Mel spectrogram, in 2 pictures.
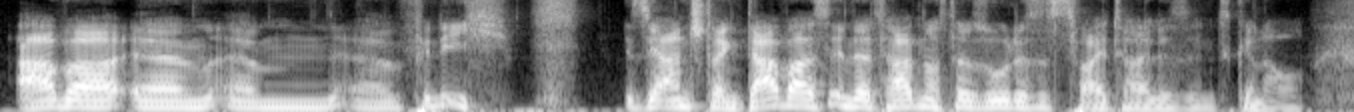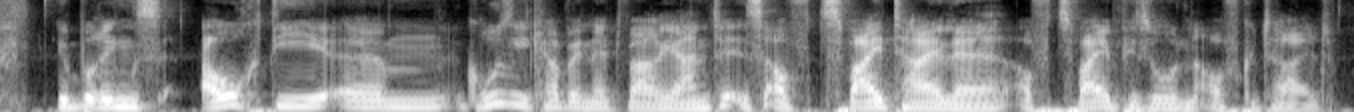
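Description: Male co-host for a casual review podcast. Slightly high register, halting, rephrases as he goes. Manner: hesitant, halting, self-correcting mid-sentence. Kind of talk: casual conversational review talk.

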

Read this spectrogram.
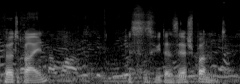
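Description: A man chatting casually and a little haltingly in an interview. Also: fairly low pitch, steady tone. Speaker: voice actor, interviewee. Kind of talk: casual chat. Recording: loud crowd noise at event.

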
